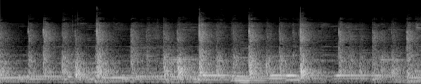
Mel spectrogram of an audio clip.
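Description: Flamenco guitar playing under the sharp taps of a dancer's shoe footwork, about three to four strikes a second.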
